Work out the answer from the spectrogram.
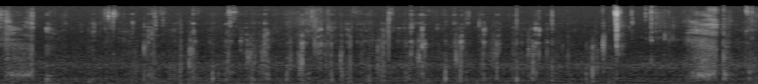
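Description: Close-up chewing and biting of a slice of quiche with a shortcrust pastry base: many small crisp crunches and mouth clicks, with a sharper fresh bite near the end.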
